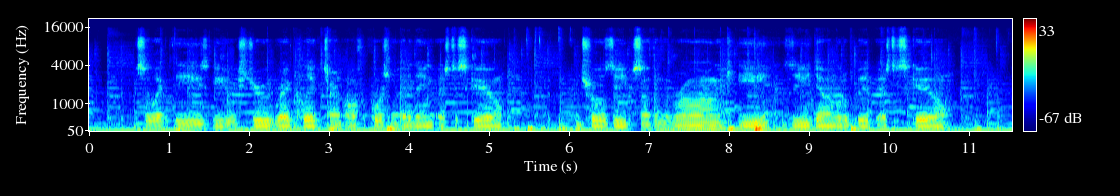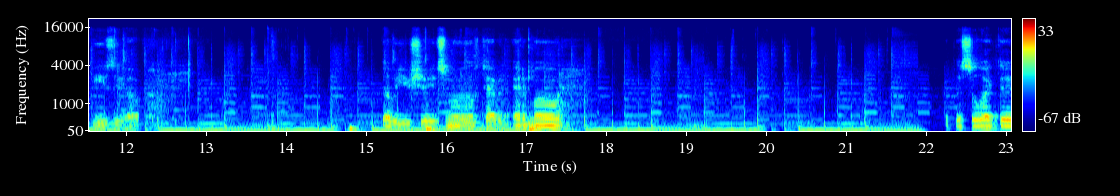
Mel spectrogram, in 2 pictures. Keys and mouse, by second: 0.1-23.0 alt+middle drag, 0.6 e, 2.6 o, 3.3 s, 5.1 ctrl+z, 6.7 right click, 7.6 e, 9.1 s, 10.6 e, 13.3 Tab, 13.6 right click, 14.3 w, 15.3 Tab, 16.6 KP_3, 19.2 alt+right click, 20.4 KP_1.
